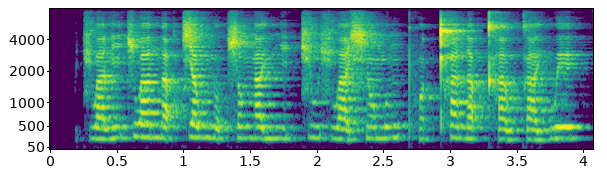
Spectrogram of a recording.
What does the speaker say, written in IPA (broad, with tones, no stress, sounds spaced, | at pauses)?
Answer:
t͡ɕ w a˨˩ l ĩ˧ t͡s w a˦ n̪ a˨ ʔ t͡ɕ a˦ w n̪ o˨ ʔ s ɔ˧ ŋ a˧ j ŋ i˨ ʔ t͡ɕ u˧ ɕ w a˨˩ ɕ ɔ̃˧ m o˦ ŋ pʰ ɔ̃˨ t̚ pʰ a˥˧ n a˦ p̚ kʰ a˨˩ w k a˨˩ j n̪ w e˥˧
